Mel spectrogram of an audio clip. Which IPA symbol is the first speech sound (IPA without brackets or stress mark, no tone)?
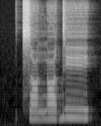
t͡s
